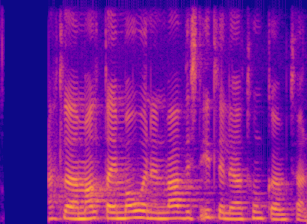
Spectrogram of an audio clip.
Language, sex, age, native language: Icelandic, female, 50-59, Icelandic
